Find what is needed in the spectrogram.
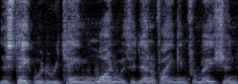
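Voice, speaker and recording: A man with an unremarkable speaking voice talks at a moderate pace, his pitch fairly high with ordinary variation. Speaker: lawyer, guest lecturer. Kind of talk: lecture.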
